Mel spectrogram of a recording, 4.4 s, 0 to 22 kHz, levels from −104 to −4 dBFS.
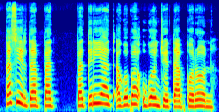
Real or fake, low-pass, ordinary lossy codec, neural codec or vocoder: real; 19.8 kHz; none; none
